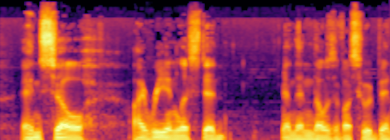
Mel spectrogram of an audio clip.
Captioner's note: none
